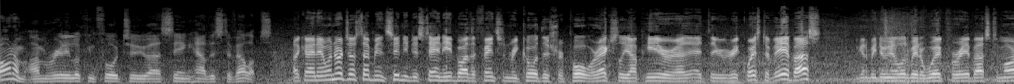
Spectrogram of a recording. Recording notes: where else should they record the OzDesk than beside the bizjet ramp?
